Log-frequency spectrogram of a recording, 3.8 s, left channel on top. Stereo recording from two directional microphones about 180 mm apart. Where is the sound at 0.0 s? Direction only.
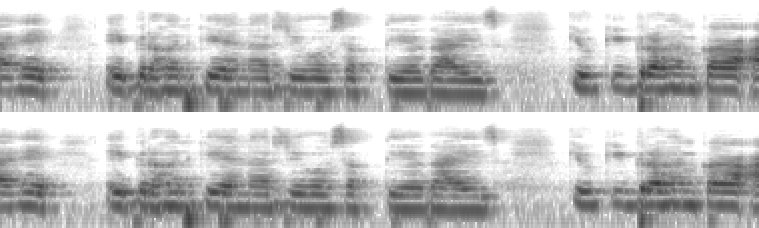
35° left (ahead or behind).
